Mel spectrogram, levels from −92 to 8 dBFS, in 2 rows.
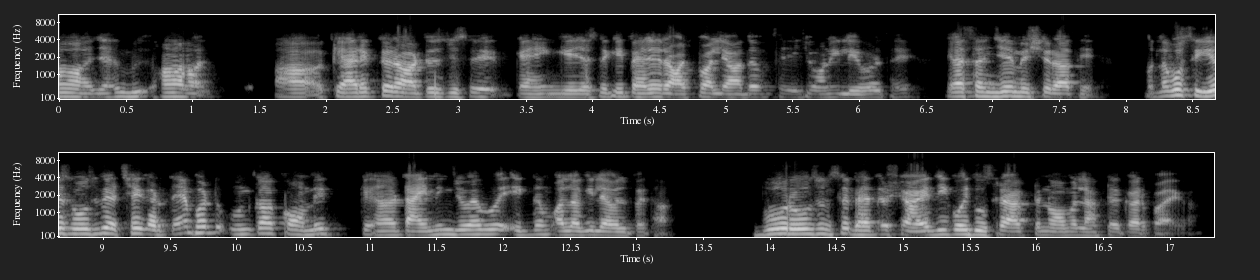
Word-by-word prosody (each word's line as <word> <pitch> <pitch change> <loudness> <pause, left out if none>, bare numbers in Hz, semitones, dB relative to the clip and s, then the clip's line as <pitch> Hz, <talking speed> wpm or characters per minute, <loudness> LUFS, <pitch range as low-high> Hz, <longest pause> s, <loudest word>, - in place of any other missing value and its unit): हाँ। 140 - -4
जैसे 140 +2 -8
कि 175 - -9
हाँ, 160 0 +3
हाँ 145 - -2 0.9
अ, - - -9
कैरेक्टर 165 +3 +3
आर्टिस्ट 150 -1 +3
जिसे 155 +9 -4
कहेंगे, 135 - -5
जैसे 135 +3 -5
कि 160 - -4
पहले 150 0 +1
राजपाल 145 +1 +2
यादव 130 +1 0
थे, 195 - -18
जॉनी 135 -5 -12
लेवर 130 0 -6
थे - - -22 0.4
या 170 - +6
संजय 170 +1 +1
मिश्रा 160 -3 +1
थे। 130 - -13 0.4
मतलब 180 +4 -5
वो 220 - +7
सीरियस 200 -1 +3
रोल्स 190 -1 +2
भी 210 - +4
अच्छे 205 +1 +3
करते 175 0 0
हैं, 230 - 0
बट 235 0 +1
उनका 180 +1 -1
कॉमिक 180 +3 -2 0.3
अ, 150 0 0
टाइमिंग 150 +4 +1
जो 175 - 0
है, 175 - +4
वो 180 +1 -1
एकदम 170 +1 -6
अलग 150 0 +1
ही 155 - -4
लेवल 140 -2 +1
पे - - -10
था। - - -18 0.7
वो 190 +4 +5
रोल्स 190 0 +6
उनसे 190 +2 -3
बेहतर 160 0 +1
शायद 150 +2 +3
ही 170 - 0
कोई 175 - +5
दूसरा 155 -3 +3
एक्टर, 145 +1 -5
नॉर्मल 140 -1 -3
एक्टर 130 +1 -8
कर 125 -1 -3
पाएगा। - - -10
160 Hz, 200 wpm, -22 LUFS, 145-180 Hz, 0.9 s, वो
